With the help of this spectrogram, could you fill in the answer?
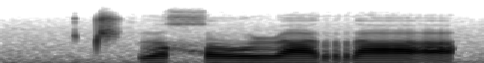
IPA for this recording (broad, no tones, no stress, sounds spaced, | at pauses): t͡ʃʼ ɯ χ o ɹ a r a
